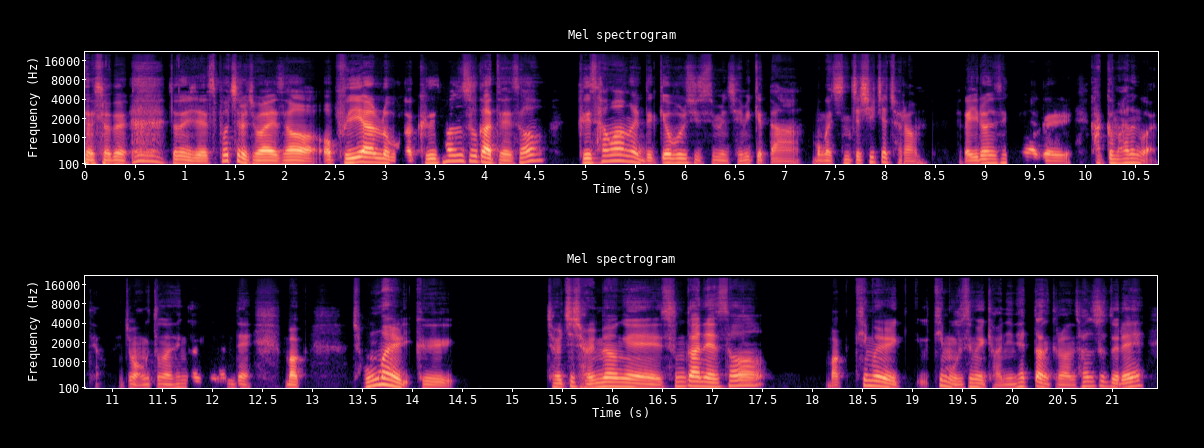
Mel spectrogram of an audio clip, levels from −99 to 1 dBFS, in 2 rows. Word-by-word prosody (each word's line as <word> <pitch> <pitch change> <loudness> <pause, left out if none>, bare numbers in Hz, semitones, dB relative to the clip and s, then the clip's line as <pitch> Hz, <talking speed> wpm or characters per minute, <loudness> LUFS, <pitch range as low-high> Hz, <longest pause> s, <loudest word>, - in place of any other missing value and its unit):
네. 125 - +4
저는 115 -1 0 0.4
저는 125 -2 0
이제 100 -2 +1
스포츠를 200 - 0
좋아해서 110 -2 +6
'어 - - +1
VR로 155 +2 +7
뭔가 110 -1 -4
그 135 +1 0
선수가 195 -2 +5
돼서 160 - -1 0.3
그 145 - +1
상황을 190 - +1
느껴볼 145 +7 0
수 135 -4 -11
있으면 110 0 -9
재밌겠다. 95 -4 -8
뭔가 110 -1 -4
진짜 120 +2 -6
실제처럼.' 120 - -5 0.4
약간 - - -1
이런 135 +3 0
생각을 115 -6 -5 0.2
가끔 135 -1 -5
하는 140 +2 -2
것 - - -6
같아요. - - -14 0.2
좀 - - -4
엉뚱한 110 +2 -5
생각이기는 120 -1 -12
한데 115 0 -6 0.3
막 - - +1 0.5
정말 195 - +3
그 105 -5 -5 1.0
절체절명의 130 -2 +2
순간에서 150 - +2 0.6
막 - - -6
팀을 170 - +2 0.3
팀 170 -7 -4
우승을 120 +3 -4
견인했던 110 +10 -2
그런 105 -2 -5
선수들의 155 - -2
125 Hz, 295 characters per minute, -22 LUFS, 110-155 Hz, 1.0 s, VR로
